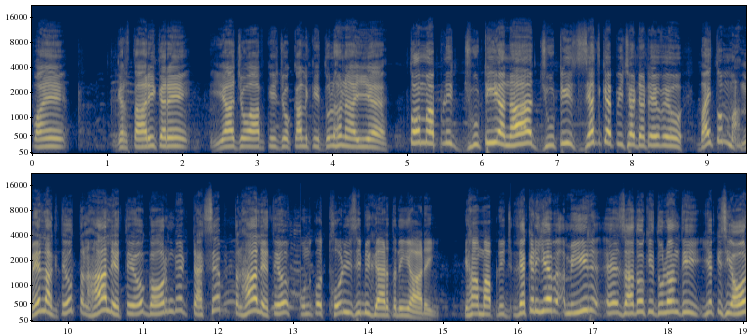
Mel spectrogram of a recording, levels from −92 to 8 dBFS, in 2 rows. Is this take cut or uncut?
cut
